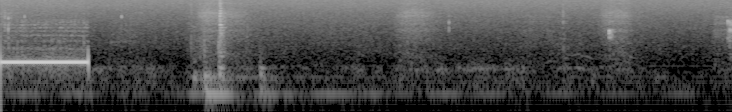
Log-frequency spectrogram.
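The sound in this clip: A telephone ring tone sounds as one loud, steady electronic tone lasting under a second, then cuts off into quiet background with a few faint knocks.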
